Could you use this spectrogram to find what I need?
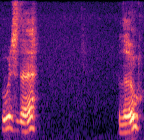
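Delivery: put-on high, loud old man calling out; high questioning blind man. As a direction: call out high to an unseen visitor. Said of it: "The blind man then says".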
